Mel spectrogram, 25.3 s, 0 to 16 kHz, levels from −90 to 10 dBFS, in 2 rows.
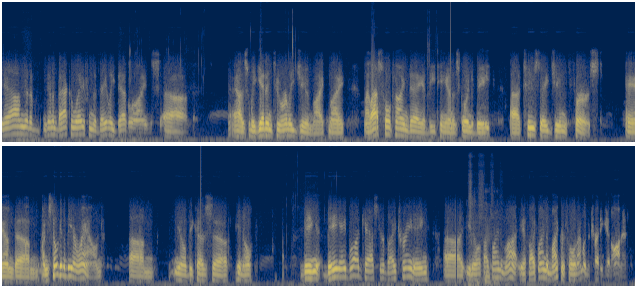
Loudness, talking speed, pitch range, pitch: -18 LUFS, 180 wpm, 100-150 Hz, 120 Hz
